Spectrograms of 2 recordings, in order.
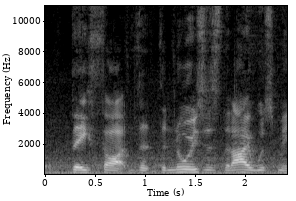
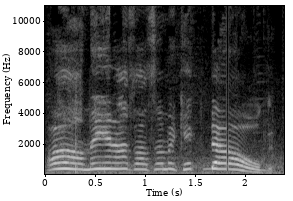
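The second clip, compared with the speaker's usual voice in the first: high, surprised shopper voice; surprised stranger; 12 semitones higher than usual. Retold or imitated. Retelling a Walmart stranger's shock, high and surprised. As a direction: pitch way up like a startled stranger. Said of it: "he's like".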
